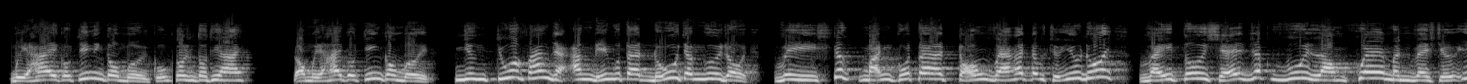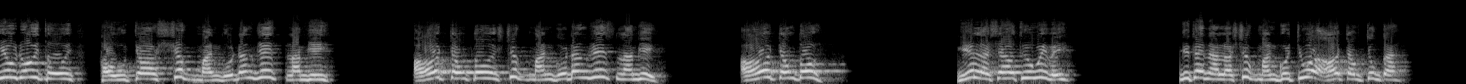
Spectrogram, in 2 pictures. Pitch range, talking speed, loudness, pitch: 205-285 Hz, 195 wpm, -15 LUFS, 235 Hz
